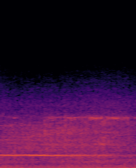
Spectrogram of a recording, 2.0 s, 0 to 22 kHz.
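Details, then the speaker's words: 2000 Chevy Blazer after fitting a rebuilt alternator, battery reading 13.75 V: engine runs with a thin steady high whine over the rumble, pitch constant; the noise is heard again and doesn't sound good, source unclear. "That noise again, that doesn't sound good."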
